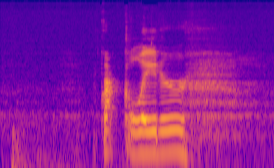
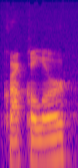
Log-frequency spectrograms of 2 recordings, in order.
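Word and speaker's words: Crocalor: Crocolator. That's not how you say it. Crocolor.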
